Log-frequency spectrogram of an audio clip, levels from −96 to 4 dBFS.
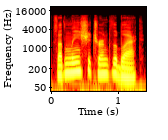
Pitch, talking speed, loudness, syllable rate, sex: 135 Hz, 250 wpm, -16 LUFS, 6.8 syllables/s, male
